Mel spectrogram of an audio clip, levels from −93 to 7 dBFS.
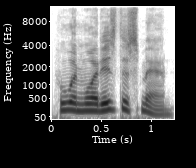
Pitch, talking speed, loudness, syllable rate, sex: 160 Hz, 290 wpm, -15 LUFS, 5.7 syllables/s, male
